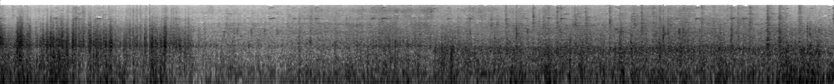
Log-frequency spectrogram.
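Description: Puffing Billy narrow-gauge train running along the track, heard from inside an open carriage: a steady rumble with the wheels clattering over the rails. The noise drops suddenly about two and a half seconds in, then slowly builds again.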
